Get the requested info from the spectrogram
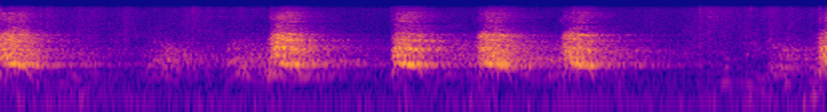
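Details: Jagdterrier training on wild boar in a pen, barking loudly and steadily: about five sharp, harsh barks spaced roughly half a second apart after a softer opening bark, with little other noise.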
